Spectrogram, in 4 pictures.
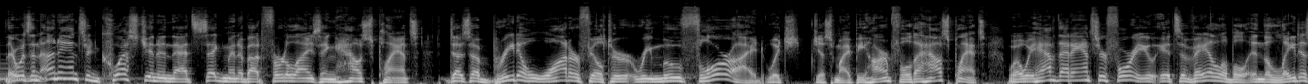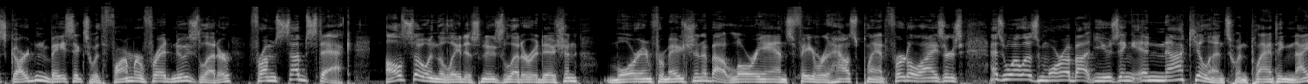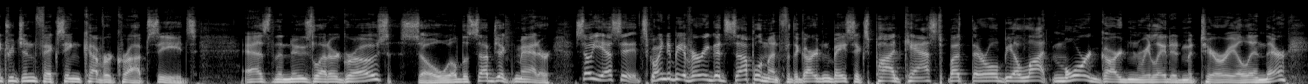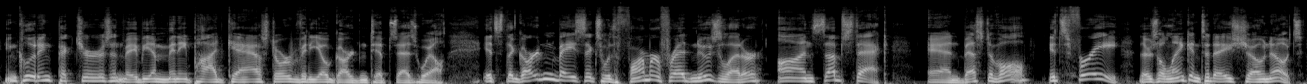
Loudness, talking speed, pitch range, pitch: -21 LUFS, 165 wpm, 115-170 Hz, 135 Hz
